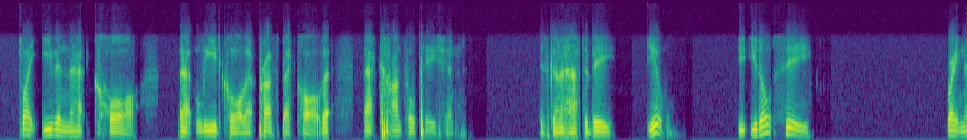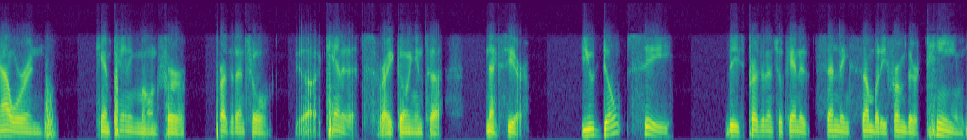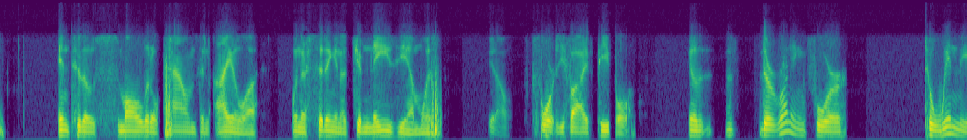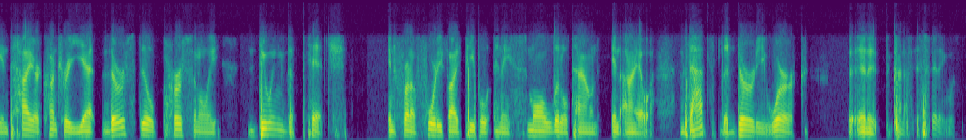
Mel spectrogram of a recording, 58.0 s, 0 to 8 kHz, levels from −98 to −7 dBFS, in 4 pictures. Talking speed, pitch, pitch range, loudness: 115 wpm, 100 Hz, 90-110 Hz, -21 LUFS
